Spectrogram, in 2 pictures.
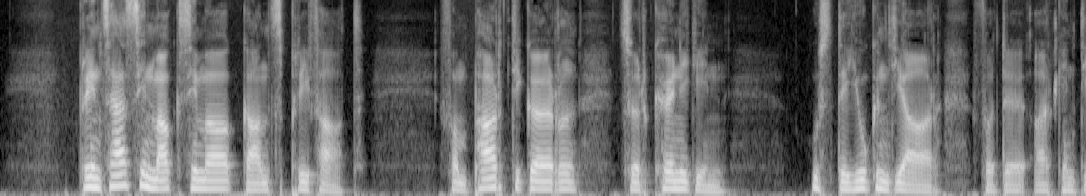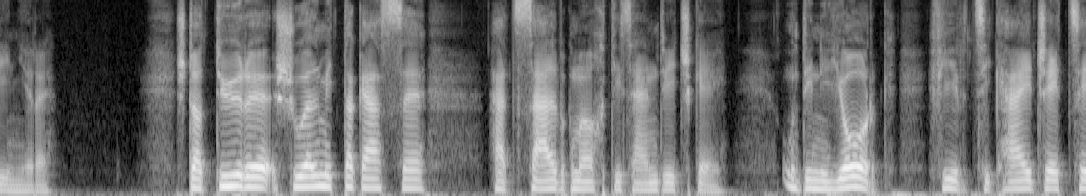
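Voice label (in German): bunte meldung zürich deutsch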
